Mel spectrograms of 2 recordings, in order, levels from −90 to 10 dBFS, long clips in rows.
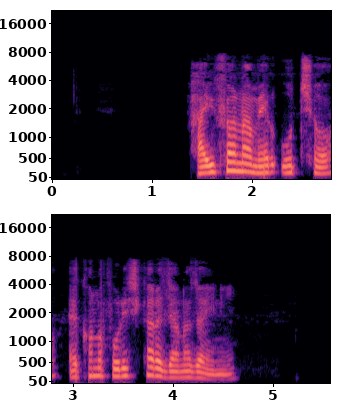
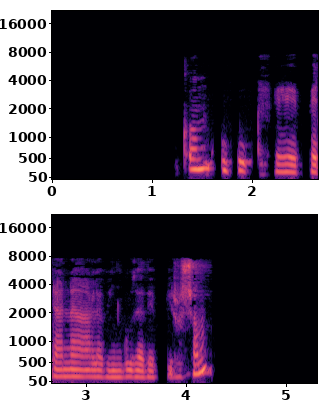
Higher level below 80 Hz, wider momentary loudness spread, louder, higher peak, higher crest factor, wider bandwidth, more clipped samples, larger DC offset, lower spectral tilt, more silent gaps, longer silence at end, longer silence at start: first, -58 dBFS vs -68 dBFS; first, 10 LU vs 7 LU; first, -19 LUFS vs -25 LUFS; first, -2 dBFS vs -10 dBFS; about the same, 18 dB vs 18 dB; about the same, 7.8 kHz vs 7.8 kHz; neither; neither; first, -6.5 dB/octave vs -5 dB/octave; second, none vs 1.65-1.69 s, 2.01-2.05 s, 2.51-2.57 s, 3.73-3.80 s; about the same, 0.95 s vs 1.05 s; about the same, 1.4 s vs 1.3 s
